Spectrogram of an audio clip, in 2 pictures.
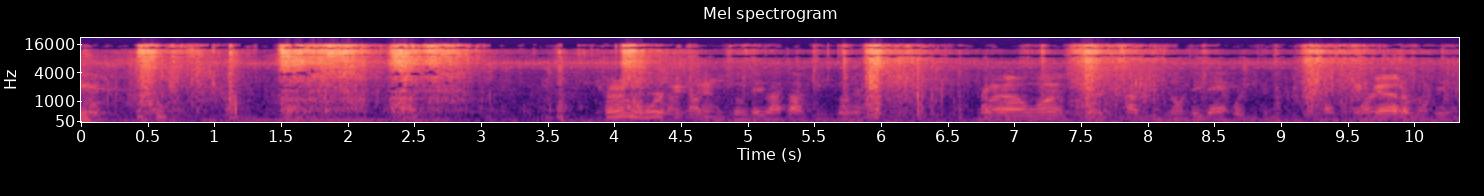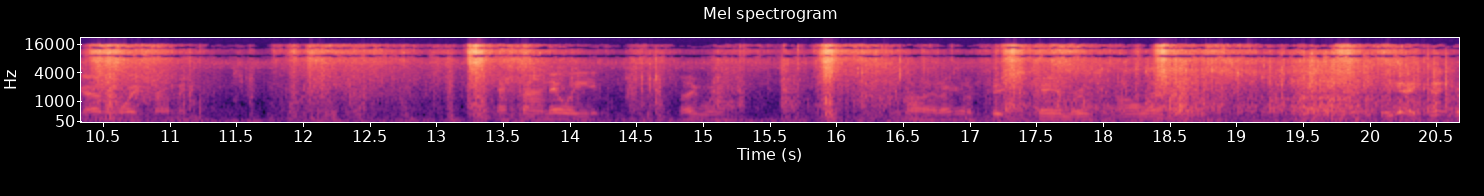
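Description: Dry corn rattles as it is scattered onto leaves.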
